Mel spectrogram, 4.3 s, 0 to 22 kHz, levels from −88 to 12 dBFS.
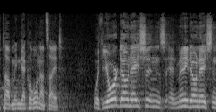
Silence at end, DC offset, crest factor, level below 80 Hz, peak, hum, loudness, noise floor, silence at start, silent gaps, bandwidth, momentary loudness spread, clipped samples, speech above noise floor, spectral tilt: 0 s; under 0.1%; 18 dB; -60 dBFS; -6 dBFS; none; -22 LUFS; -56 dBFS; 0 s; none; 13.5 kHz; 10 LU; under 0.1%; 33 dB; -3 dB/octave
